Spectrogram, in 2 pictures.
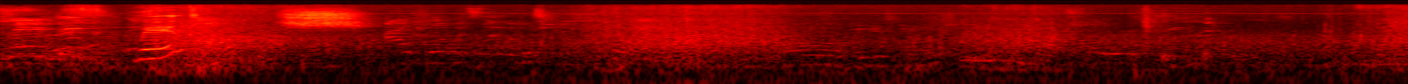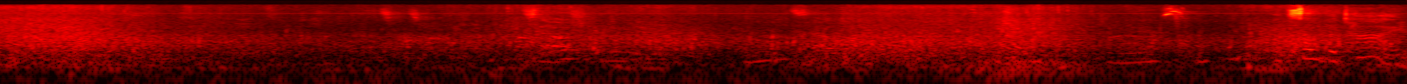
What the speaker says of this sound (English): So when you hear the ocean, do you also hear the moon?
